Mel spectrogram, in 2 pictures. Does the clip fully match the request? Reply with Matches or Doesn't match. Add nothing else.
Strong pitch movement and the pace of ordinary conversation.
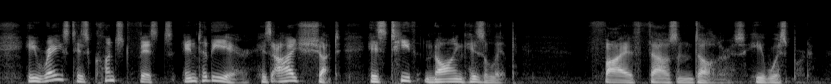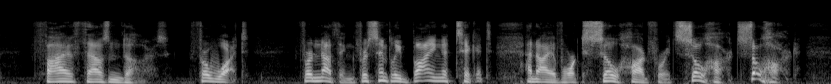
Matches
